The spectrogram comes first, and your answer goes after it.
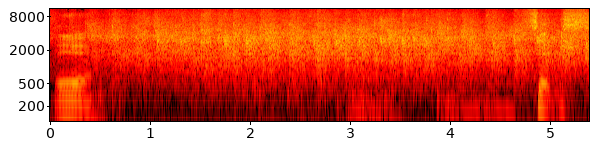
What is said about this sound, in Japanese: もう一度私たちは歓迎の握手をしたいと思います。拍手をしたいと思います。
